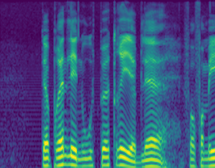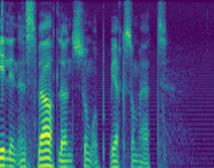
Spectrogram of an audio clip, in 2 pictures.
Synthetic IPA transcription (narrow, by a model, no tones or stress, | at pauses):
d̪̥eːɔpʁɛnlɪənuːt̪̚bøːt̪əʁiːəbleːfɔʁfɑmiːlɪənʔeːnsʋæːʁt̪lœnsɔmʋɪʁksɔmhḛːt̪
